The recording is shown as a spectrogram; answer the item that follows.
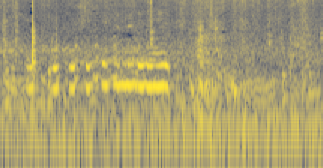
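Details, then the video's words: Chickens in a relaxed flock give a single smooth, sustained, slightly wavering call lasting about a second, followed by quieter low background murmur. "SOOTHING CHICKEN SIGHTS AND SOUNDS!"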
